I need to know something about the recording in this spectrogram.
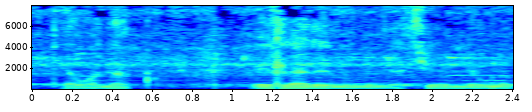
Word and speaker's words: Tiahuanaco: La cultura Tiahuanaco se pronuncia Tiahuanaco.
